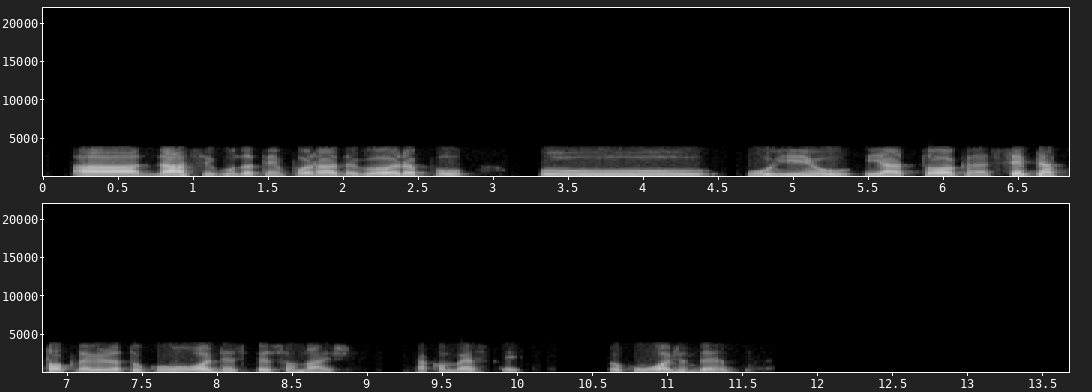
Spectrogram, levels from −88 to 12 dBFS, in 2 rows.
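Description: There are no technical faults to describe at any point in the speech, which is carried over an ordinary telephone channel.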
